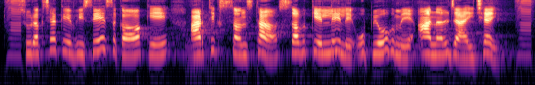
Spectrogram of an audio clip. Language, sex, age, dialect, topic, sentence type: Magahi, female, 31-35, Western, banking, statement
